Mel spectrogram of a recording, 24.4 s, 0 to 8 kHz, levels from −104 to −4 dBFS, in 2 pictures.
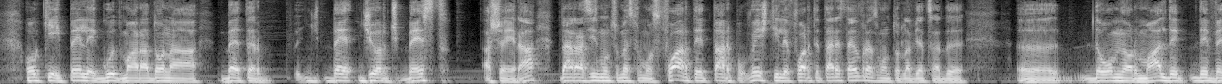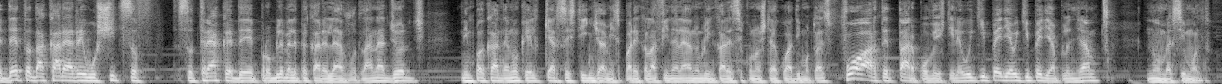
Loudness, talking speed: -16 LUFS, 200 wpm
